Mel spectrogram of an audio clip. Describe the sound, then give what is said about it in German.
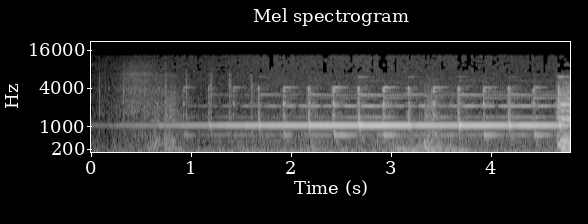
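A standard Apple phone ringtone called Tagesanbruch (Daybreak), used as a phone's ringtone, plays a bright, plinking melody of quick, evenly spaced notes over a sustained tone, gradually swelling in loudness, with no voices. “Mein Klingel ist gerade der hier.”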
